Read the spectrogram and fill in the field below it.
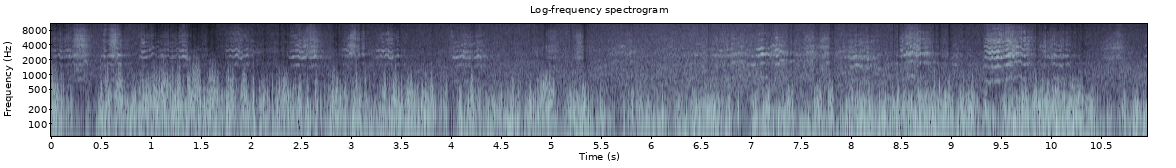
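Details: Cockatoos calling as a large flock in Adelaide, Australia: repeated grating, hoarse screeches from many birds, coming in quick clusters throughout, with steady low rumbling background noise.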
